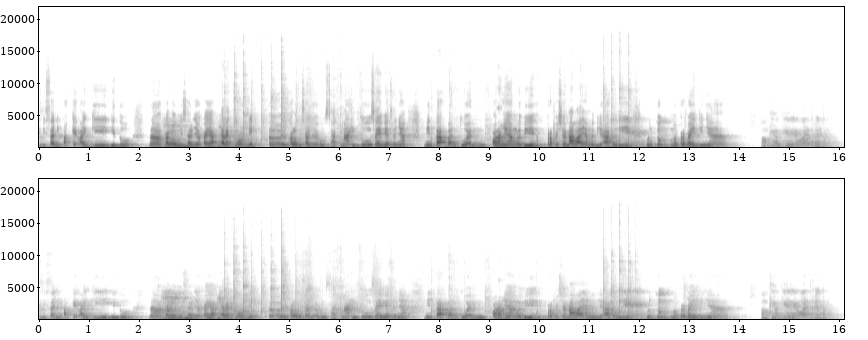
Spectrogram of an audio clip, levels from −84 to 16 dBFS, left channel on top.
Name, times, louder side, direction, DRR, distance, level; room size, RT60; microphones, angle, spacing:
voice 1, 0.0-1.8 2.2-4.3 4.6-13.8, left 5 dB, 85° left, 9 dB, 0.5 m, -34 dB
voice 2, 2.4-3.1 3.5-4.0 11.4-12.6 14.4-15.7, equal, 80° right, -1 dB, 1.4 m, -42 dB
sound 1, 3.7-7.1 7.5-12.0, right 1 dB, 25° right, 0.9 m, -54 dB
7.4 x 5.0 x 2.7 m, 0.97 s
head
